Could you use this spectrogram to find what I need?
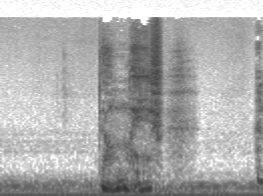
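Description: A man speaks in a low, tired voice.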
